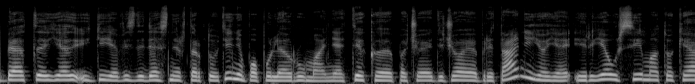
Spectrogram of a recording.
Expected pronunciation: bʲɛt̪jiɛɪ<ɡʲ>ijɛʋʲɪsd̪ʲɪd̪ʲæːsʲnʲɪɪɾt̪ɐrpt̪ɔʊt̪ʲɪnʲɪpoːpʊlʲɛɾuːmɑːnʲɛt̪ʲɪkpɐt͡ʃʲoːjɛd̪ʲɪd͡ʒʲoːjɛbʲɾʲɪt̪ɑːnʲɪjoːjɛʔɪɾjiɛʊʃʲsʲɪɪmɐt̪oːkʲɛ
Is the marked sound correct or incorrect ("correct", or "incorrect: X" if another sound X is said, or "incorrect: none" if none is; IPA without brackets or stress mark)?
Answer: correct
